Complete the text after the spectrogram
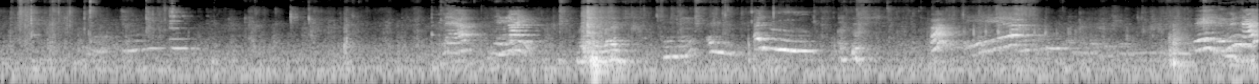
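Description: Women talk and laugh nearby with animation.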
